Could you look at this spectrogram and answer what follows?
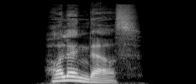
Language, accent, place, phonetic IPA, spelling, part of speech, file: German, Germany, Berlin, [ˈhɔlɛndɐs], Holländers, noun, De-Holländers.ogg
- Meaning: genitive singular of Holländer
